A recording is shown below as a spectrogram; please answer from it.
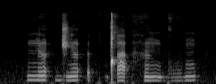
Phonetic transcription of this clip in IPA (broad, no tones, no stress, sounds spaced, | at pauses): n ə̃ ʔ d͡ʒ ə̃ ʔ | ǃʼ a ʔ h ə̃ ŋ ɡ ɔ̤ ŋ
